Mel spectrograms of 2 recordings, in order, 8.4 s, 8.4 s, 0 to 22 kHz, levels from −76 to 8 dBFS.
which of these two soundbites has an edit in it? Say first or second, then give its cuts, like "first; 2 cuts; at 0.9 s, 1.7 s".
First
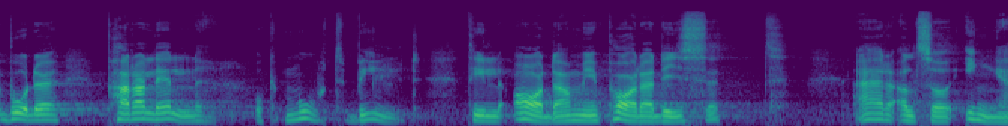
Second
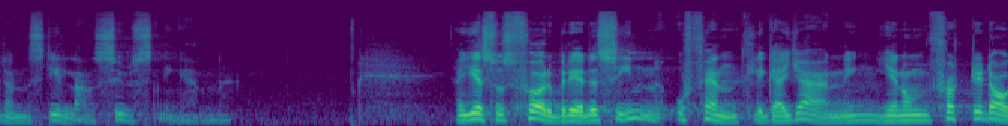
first; 1 cut; at 7.0 s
